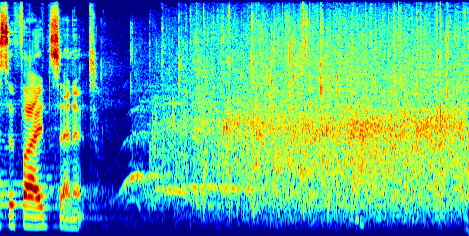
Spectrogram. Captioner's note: applause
